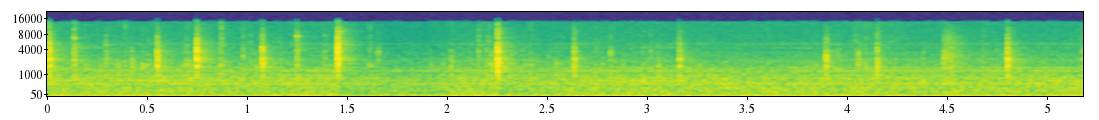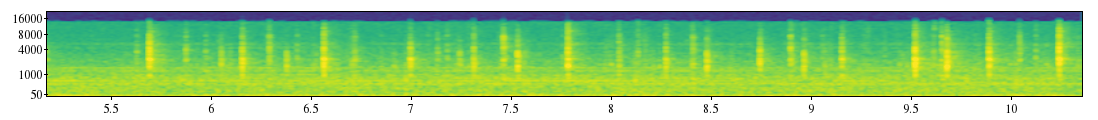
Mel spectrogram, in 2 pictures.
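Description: Fingertips tap on the shell and triggers of a white hollow plastic gamepad, held with its back facing out. Many quick, bright, clicky taps land at an uneven pace and die away almost instantly over a steady faint background hiss.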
